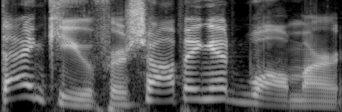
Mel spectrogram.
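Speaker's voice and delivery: loud, machine-like automated announcement voice. Retelling what a store's door does when opened: imitating an automated voice yelling. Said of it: "An automated voice literally yells".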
